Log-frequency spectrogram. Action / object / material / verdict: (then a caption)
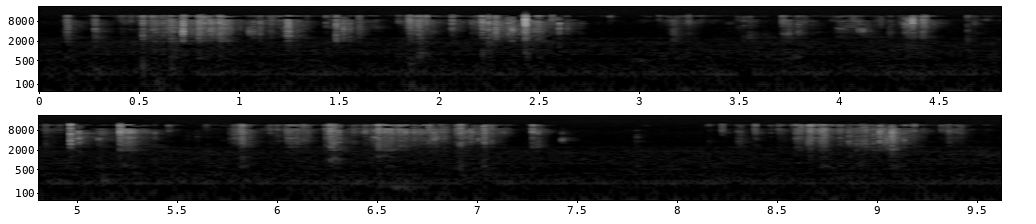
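scrape / carved bar of soap / soap / none. A blade scrapes across the scored face of a dry, partly carved solid red bar soap with white stripes, breaking off small cubes. It gives a quiet, bright, crisp crunching of short irregular crackles with no ring, over a faint steady low hum.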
